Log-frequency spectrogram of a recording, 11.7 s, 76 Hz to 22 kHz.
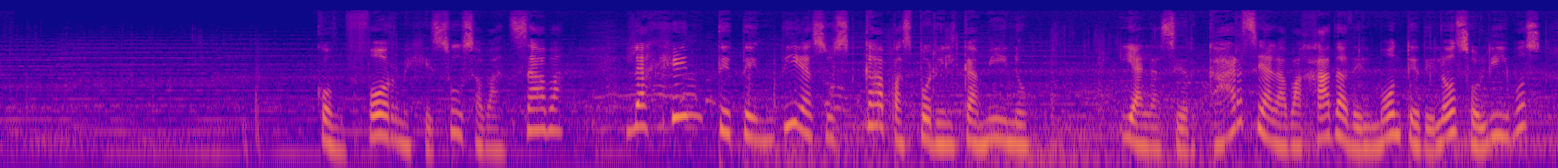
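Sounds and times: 
donkey hooves clip-clopping at a walking pace: 0.4s - 2.4s, 4.5s - 9.4s
speech: 2.4s - 11.6s.

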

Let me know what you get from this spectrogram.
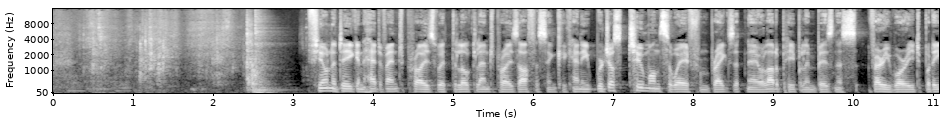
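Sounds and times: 
door pulled shut with a solid thud: 2.4s - 3.1s
speech: 3.3s - 11.0s.

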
